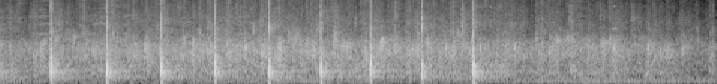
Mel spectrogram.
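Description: A handful of sharp, evenly spaced claps ring out over a soft background murmur, slow and deliberate rather than a full burst of applause.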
